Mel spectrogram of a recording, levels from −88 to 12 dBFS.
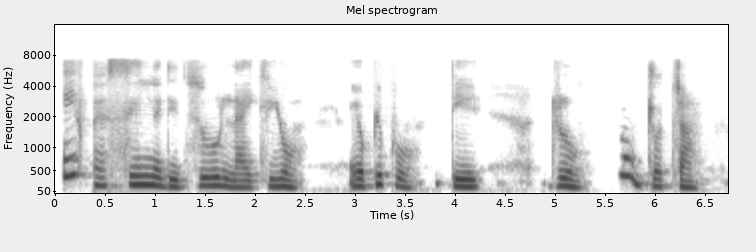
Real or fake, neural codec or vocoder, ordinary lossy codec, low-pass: fake; codec, 16 kHz, 2 kbps, X-Codec, HuBERT features, trained on balanced general audio; none; 7.2 kHz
